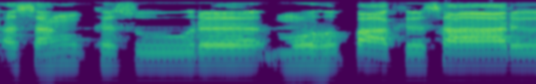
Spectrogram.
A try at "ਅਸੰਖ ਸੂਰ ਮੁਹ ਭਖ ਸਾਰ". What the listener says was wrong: ਇਹ ਮੋਹ ਮੂਹ ਨਹੀਂ ਕਹਿਣਾ ਮਮੇ ਔਂਕੜ ਹੈ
